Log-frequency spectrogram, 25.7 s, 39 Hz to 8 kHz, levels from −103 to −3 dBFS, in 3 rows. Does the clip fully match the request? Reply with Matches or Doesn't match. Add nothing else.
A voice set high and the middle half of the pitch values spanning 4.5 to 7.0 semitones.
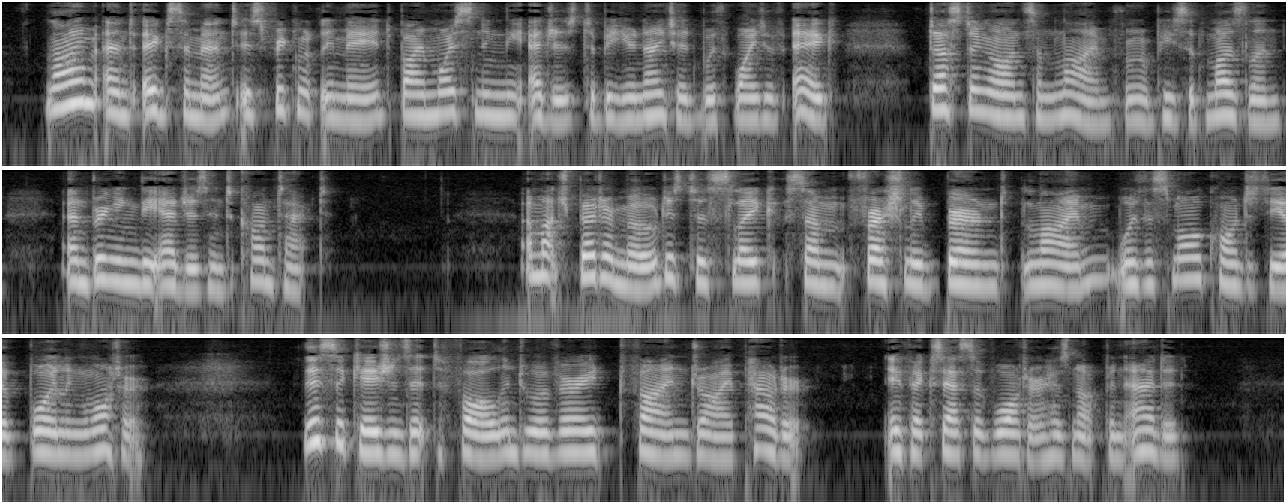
Doesn't match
